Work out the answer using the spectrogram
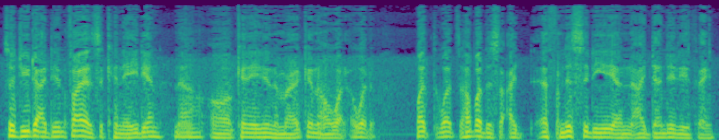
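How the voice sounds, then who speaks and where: A man's voice: fairly low pitch, fast talker, a little mellow, husky, poor audio. A man interviewing a guest on the radio, asking hesitant questions full of fillers.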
